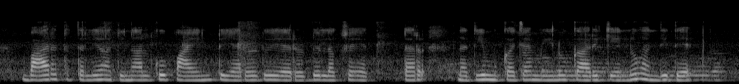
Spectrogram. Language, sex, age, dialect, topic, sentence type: Kannada, female, 18-24, Mysore Kannada, agriculture, statement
